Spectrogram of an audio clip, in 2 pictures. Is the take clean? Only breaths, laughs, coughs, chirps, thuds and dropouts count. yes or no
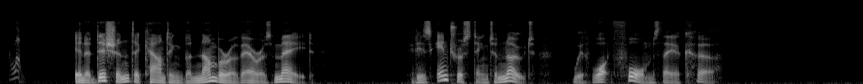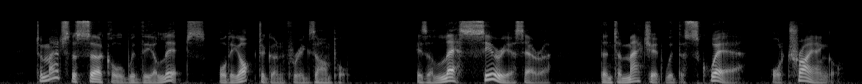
no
